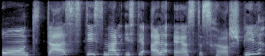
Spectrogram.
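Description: A woman with a fairly high voice co-hosts a podcast. She speaks in a casual, conversational style as she presents audio dramas. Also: slow pace. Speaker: podcast co-host.

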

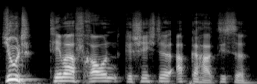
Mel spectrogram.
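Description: A middle-aged man co-hosting a podcast in casual, joking chat, halting and repeating himself for emphasis. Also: a little high, lively intonation, no echo. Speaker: podcast co-host.

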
